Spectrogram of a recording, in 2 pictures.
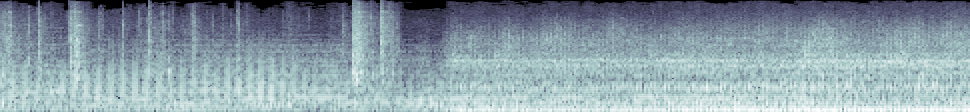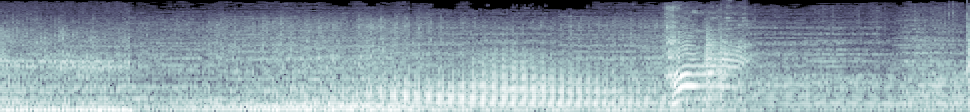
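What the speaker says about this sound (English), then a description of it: "You can tell by the sound of the engine." A German propeller aircraft engine droning loudly overhead, a steady harmonic roar that swells and holds near, with brief shouts and other noises cutting in over it.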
